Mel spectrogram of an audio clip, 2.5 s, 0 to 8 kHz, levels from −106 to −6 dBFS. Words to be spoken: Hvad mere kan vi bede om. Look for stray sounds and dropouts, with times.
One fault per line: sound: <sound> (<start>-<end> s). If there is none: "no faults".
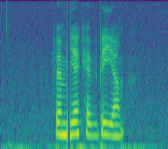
sound: dropout (1.0-1.0 s)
